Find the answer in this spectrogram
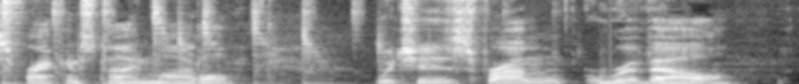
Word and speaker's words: Revell: model which is from revell i pronounce it revel i i have people pronounce it different ways but i go with revel always have originally put out by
